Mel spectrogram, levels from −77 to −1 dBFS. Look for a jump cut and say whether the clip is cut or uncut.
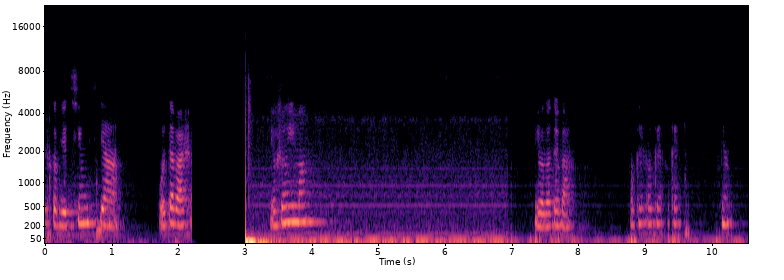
uncut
